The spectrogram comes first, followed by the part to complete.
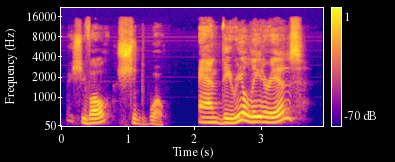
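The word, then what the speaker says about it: Szydło: of undermining democracy and how do you say the polish Prime Minister's name shiva shiva and the real leader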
